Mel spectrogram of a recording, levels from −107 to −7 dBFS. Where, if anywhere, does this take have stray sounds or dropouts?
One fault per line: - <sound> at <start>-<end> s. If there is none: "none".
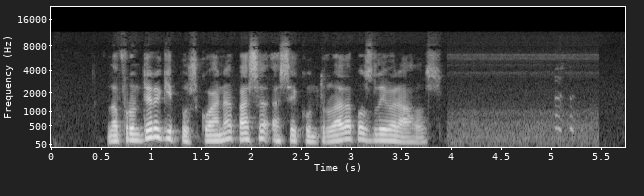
- laugh at 5.0-5.3 s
